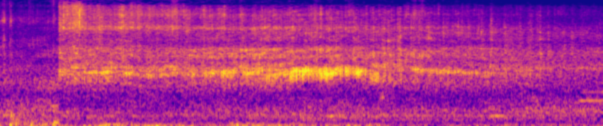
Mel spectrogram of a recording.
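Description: Plastic toy monster truck's gears whirring with a steady high whine as it rolls across a hard floor, starting about half a second in, swelling around the middle and easing off later.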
